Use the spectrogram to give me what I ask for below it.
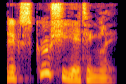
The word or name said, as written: excruciatingly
